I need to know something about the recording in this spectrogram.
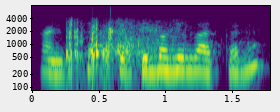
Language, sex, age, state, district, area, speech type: Hindi, female, 18-30, Madhya Pradesh, Gwalior, rural, conversation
